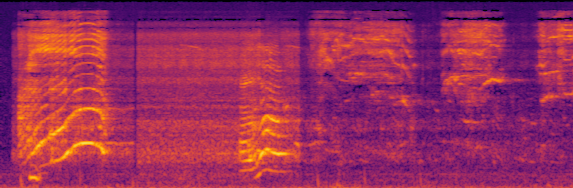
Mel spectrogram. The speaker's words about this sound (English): This is meant to be the whale saying hello. I'm going to play that again.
